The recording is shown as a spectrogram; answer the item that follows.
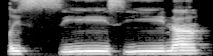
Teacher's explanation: یہاں پر دیکھیں تو سین کے اوپر تشدید بھی ہے اور آگے یا ساکن سے پہلے زیر ہے، حروف مدہ ہے، پھر بھی حروف مدہ ہے، 2 حروف مدہ آ رہے ہیں اور 3 سین آ رہی ہیں. تو قاف کو آپ نے موٹا کر کے سین کے ساتھ ملانا ہے. قاف سین زیر قس، سین یا زیر سی، قسی، سین یا زیر سی، قسی سی، نون زبرنا، قسی سینا.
